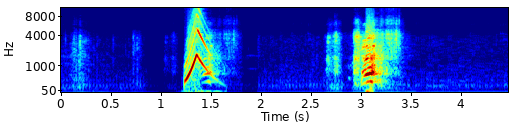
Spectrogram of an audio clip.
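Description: Cartoon 'boing' sound effect: one quick, loud pitch glide that shoots up and falls straight back, about a second in. A second short, loud burst with a thump follows about three seconds in.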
